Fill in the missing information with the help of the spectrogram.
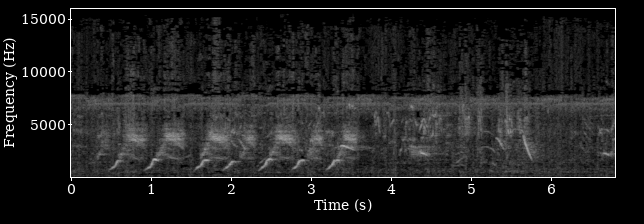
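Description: A Black-capped donacobius gives a fast run of about eight loud, rising whistled notes, roughly three per second, then scattered higher notes over a steady high insect hiss.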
